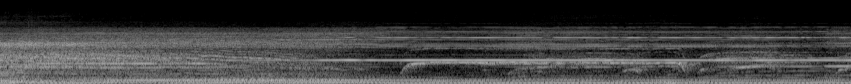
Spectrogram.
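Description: Electric guitar amplifiers left ringing between songs: a steady low hum and a held high feedback tone. From about four seconds in, wavering, siren-like pitch glides join them.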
